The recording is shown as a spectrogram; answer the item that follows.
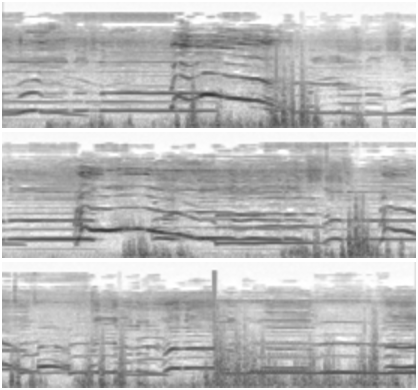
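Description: A dog howling in long, wavering notes along with a man chanting the call to prayer (adhan); the two voices often sound at the same time.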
